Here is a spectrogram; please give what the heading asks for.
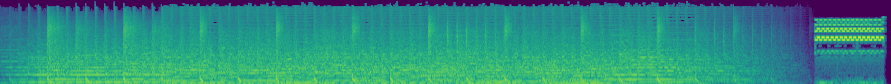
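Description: A stretch of steady instrumental music fades out, then a single loud telephone ring bursts in at the very end, bright and electronic-sounding, with no voices.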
